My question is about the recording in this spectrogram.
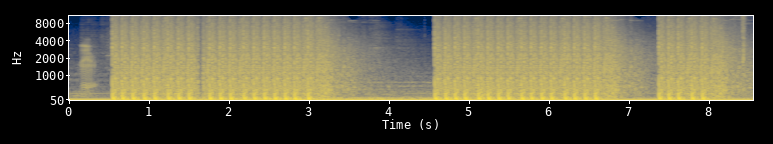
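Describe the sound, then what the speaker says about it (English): Automatic gunfire from a DP-28 machine gun in Garry's Mod shooting party hats, loud rapid bursts of closely spaced shots in three long volleys separated by brief pauses. "But I can shoot up all those party hats, of course."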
